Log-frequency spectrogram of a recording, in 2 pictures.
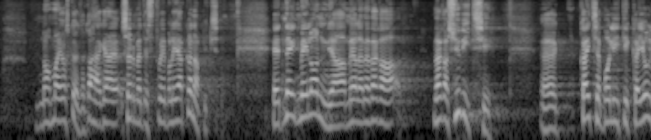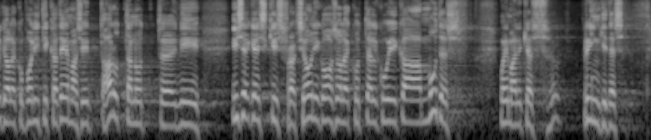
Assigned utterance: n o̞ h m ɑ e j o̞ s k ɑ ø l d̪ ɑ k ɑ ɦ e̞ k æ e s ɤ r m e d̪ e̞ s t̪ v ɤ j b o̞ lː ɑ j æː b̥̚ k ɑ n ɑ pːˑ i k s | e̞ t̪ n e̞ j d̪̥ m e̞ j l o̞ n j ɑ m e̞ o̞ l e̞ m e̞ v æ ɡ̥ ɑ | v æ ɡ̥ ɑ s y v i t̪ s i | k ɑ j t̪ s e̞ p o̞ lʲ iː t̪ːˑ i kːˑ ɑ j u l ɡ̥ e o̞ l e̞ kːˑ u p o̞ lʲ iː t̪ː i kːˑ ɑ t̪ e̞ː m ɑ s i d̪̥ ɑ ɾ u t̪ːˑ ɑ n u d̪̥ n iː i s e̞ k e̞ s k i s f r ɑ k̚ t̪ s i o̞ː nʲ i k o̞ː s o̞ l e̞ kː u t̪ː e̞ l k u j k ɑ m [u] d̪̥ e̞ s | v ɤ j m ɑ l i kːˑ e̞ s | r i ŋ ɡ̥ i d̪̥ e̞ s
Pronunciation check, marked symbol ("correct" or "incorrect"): incorrect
